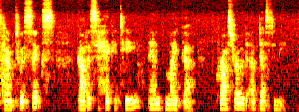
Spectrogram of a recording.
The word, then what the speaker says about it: Hecate: Hecate also goes by many other pronunciations and spellings of her name depending on where she's traveled all over the world hekitty is Roman and a few others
